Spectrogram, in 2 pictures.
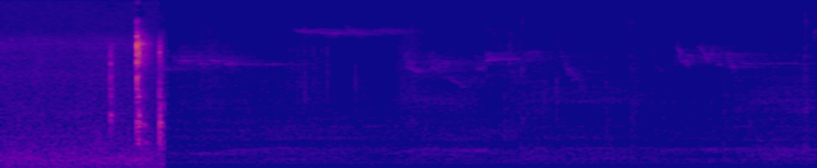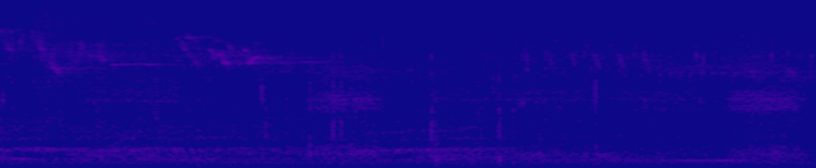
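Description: Near silence: two short clicks about a second in, then very faint bird chirps.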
